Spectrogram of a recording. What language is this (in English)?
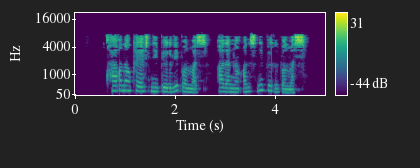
Uyghur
